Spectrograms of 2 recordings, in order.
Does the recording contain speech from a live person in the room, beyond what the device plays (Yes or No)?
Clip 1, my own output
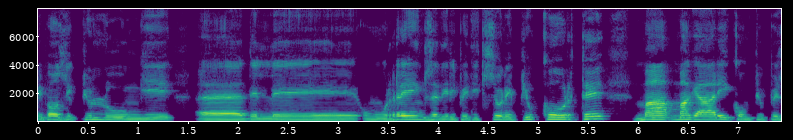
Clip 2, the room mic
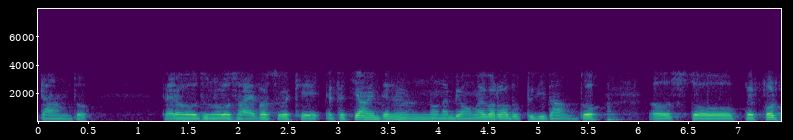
Yes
